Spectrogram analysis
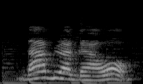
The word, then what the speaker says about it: who: Presta atenção que sempre que é W-H-O, who, whom, whose, tem som de dois R's.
